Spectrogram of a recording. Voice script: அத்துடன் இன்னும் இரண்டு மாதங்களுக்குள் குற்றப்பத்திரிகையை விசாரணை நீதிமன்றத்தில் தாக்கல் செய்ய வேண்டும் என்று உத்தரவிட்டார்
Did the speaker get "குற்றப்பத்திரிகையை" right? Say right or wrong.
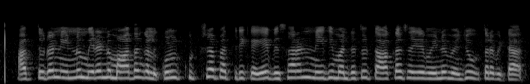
right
